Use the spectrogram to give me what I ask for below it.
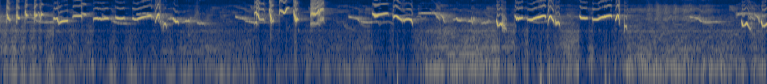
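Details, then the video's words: Oriental magpie-robin song as a lure to provoke rival magpie-robins: nearly continuous varied whistled and chipping phrases, sweeping up and down, with brief harsh bursts and short pauses. "TERBUKTI PANCINGAN AMPUH KACER APAPUN DIJAMIN LANGSUNG NGOTOT KONSLET"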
